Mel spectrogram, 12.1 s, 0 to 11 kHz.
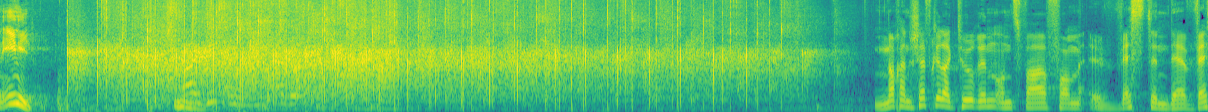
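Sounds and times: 
speech: 0.0s - 0.4s, 1.7s - 2.2s, 8.8s - 12.0s
crowd applauding: 0.6s - 8.5s.

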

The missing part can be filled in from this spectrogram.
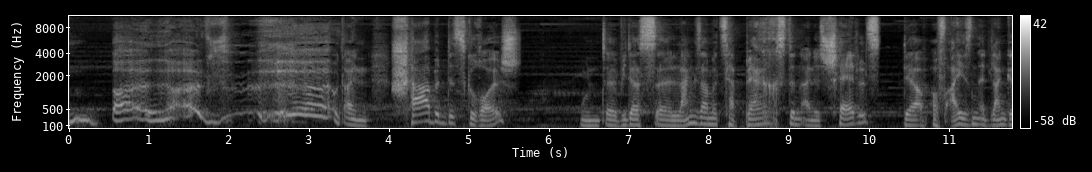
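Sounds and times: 
person voicing an eerie drawn-out groaning moan: 0.0s - 3.8s
speech: 0.5s - 5.7s, 6.4s - 11.7s.

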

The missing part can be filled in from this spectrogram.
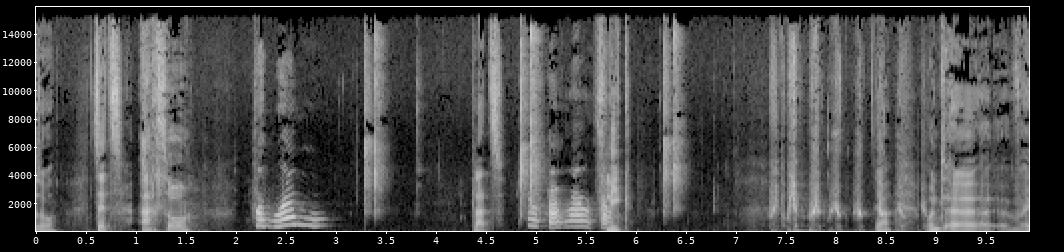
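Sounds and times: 
speech: 0.0s - 2.7s, 4.4s - 6.0s, 7.4s - 9.9s
small rubber handheld animal-training clicker with shackle hook clicking: 3.2s - 3.9s, 6.2s - 6.6s
person giving short spoken commands: 4.9s - 6.0s.

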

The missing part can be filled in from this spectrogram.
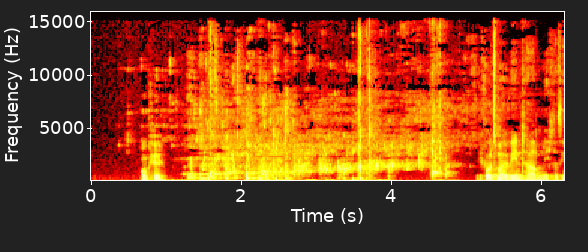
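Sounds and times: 
speech: 0.6s - 1.4s, 5.2s - 6.3s
water pouring into a glass: 1.0s - 5.4s.

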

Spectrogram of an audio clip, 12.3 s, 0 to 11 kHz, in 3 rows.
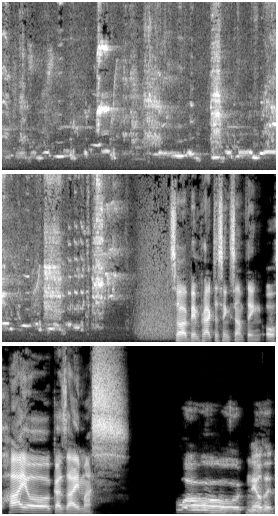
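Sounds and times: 
bird squawking in harsh raspy bursts: 0.0s - 6.1s
speech: 6.7s - 9.9s, 10.8s - 12.3s.

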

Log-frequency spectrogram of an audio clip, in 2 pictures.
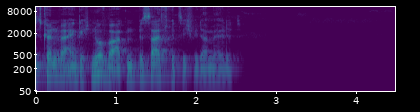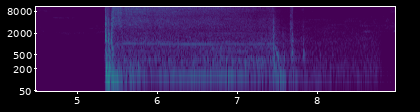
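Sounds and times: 
speech: 0.0s - 2.6s
soft thunk of car window stopping: 5.4s - 8.1s
car window being wound down with motor hum: 5.4s - 8.8s.

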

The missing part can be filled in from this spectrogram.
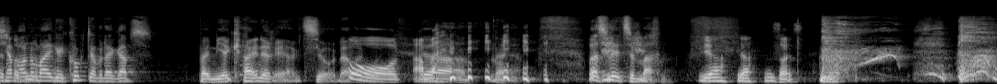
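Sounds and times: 
speech: 0.0s - 8.7s
laughter: 4.2s - 6.6s
person coughing while trying to hold it back: 8.2s - 9.9s.

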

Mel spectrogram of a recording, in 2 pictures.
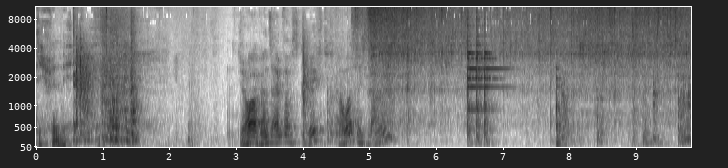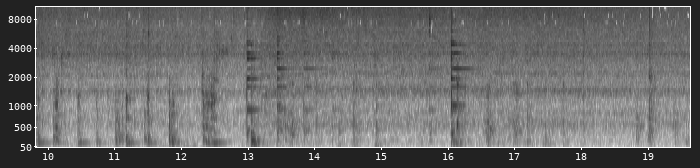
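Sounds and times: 
speech: 0.0s - 0.9s, 3.1s - 5.3s
bacon sizzling in hot lard in a pan on a stove: 4.7s - 19.6s.

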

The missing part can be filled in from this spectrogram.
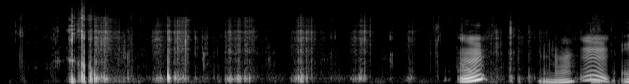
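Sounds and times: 
biting into crunchy food: 0.0s - 5.5s
person eating making voiced vocal sounds: 4.6s - 6.2s.

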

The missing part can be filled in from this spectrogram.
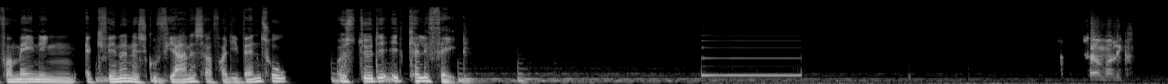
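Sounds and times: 
speech: 0.0s - 4.9s
telephone ringback tone during an outgoing call: 7.0s - 8.1s
low hum: 7.0s - 11.6s.

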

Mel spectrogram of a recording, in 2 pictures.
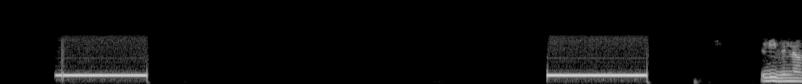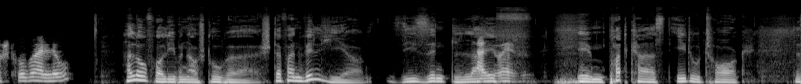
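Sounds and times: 
telephone ringing tones: 0.6s - 1.5s, 5.5s - 6.5s
speech: 7.6s - 16.0s.

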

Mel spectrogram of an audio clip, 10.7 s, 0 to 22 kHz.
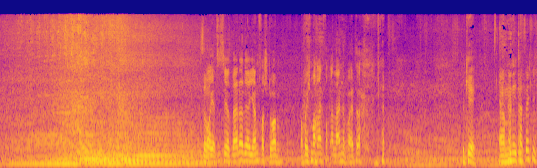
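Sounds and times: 
motorcycle engine revving: 0.0s - 6.0s
speech: 4.1s - 7.8s, 9.2s - 10.7s
laughter: 6.0s - 8.3s, 9.9s - 10.7s.

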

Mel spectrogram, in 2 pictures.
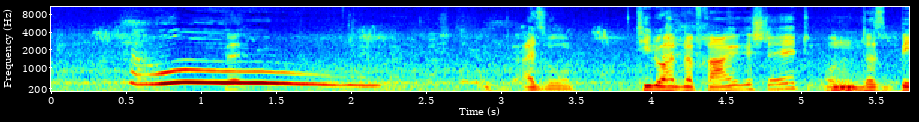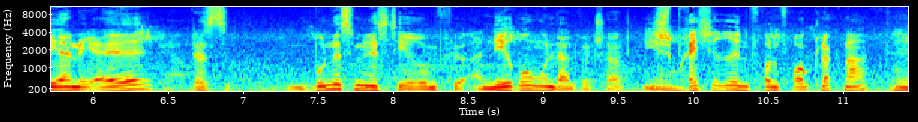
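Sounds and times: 
wolf howling: 0.4s - 2.4s
speech: 3.2s - 11.4s.

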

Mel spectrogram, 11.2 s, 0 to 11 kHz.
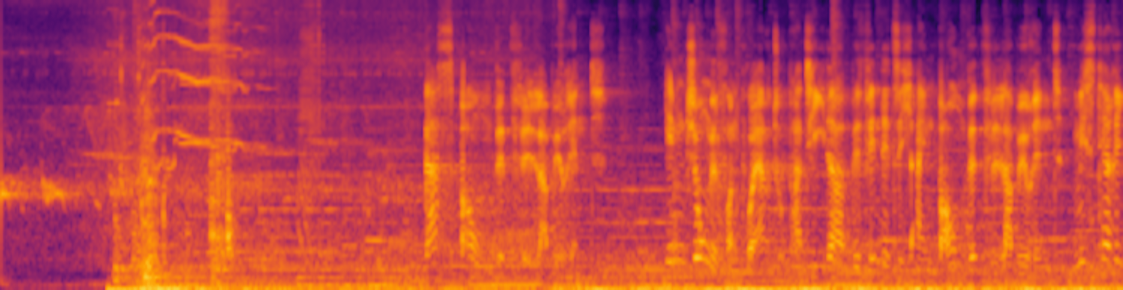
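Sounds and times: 
steady synthetic drone: 0.0s - 9.3s
video game mechanical door sliding open: 1.0s - 5.9s
speech: 4.3s - 11.2s.

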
